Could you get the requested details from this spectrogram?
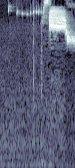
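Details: Blue-black grassquit song: a few faint high ticks, then one loud, buzzy, very high burst that sweeps downward and ends in under half a second.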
